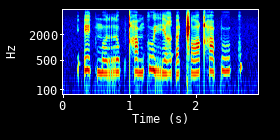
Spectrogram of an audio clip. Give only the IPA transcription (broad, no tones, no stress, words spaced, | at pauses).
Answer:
ʔekmo ropqʰɐmkurʲeʁ ʔɐǁɔqʰɐ puk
